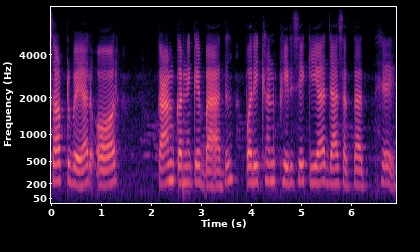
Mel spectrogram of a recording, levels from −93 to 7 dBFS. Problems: background sounds at intervals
